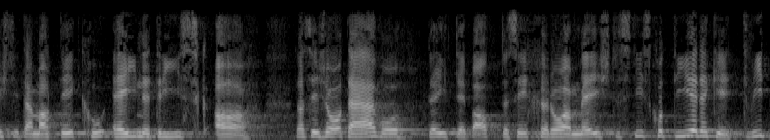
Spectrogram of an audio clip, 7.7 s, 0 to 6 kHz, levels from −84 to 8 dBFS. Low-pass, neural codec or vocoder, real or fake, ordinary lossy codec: 5.4 kHz; none; real; none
